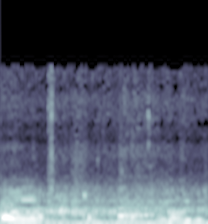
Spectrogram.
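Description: Speech: people talking, with a short pause partway through.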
